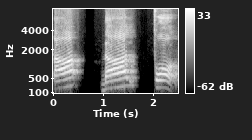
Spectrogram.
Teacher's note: जबान की नोक और ऊपर वाले दांतों की जड़ जहां पर जड़ मौजूद है खुरदरी जगह वहां से नोक लगे तो ये तीनों हरूफ अदा होते हैं।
